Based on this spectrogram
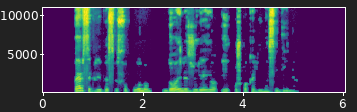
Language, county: Lithuanian, Klaipėda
